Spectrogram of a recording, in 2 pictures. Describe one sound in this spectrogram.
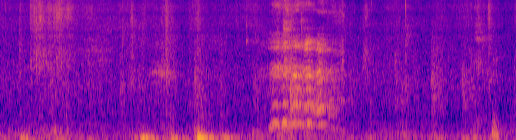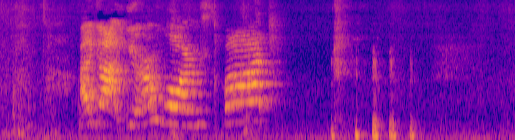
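Soft thumps and rustling come from a child climbing onto a cushioned chair.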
